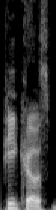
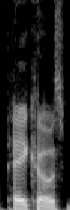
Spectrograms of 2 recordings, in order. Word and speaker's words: Pecos: Brendan Towngate uh, corrects me on the pronunciation of Pecos. I said Pecos Bill. It's Pecos Bill.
